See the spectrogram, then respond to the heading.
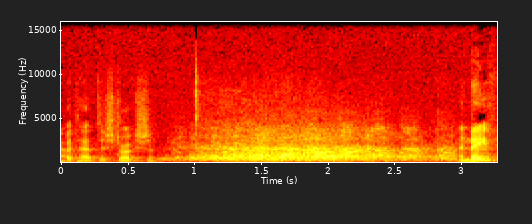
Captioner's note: audience laughing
